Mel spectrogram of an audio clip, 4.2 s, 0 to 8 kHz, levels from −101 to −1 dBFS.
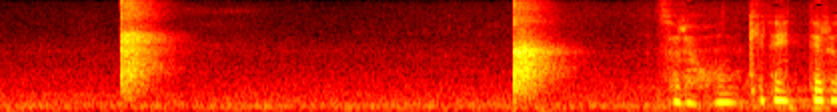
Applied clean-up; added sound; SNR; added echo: none; Clapping / Chirp, tweet; -4 dB; none.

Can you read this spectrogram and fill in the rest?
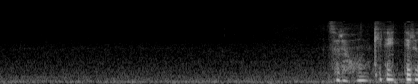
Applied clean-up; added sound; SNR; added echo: none; none; none; none.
